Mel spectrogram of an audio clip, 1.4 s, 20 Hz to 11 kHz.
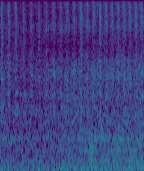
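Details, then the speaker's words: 2007 Toyota 4Runner V6 with code P0016, idling: runs very rough, shaking and misfiring, nearly stalling while the scan tool commands bank two cam timing advance, then returns to normal when released. "we go it almost died out again running really really rough shaking misfiring and then we release it and it goes back to normal"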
